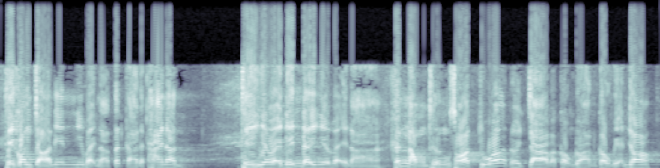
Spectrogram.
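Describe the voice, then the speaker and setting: An older man with a fairly high voice gives a spoken testimony, halting and hesitant, full of small pauses and fillers. His words ring out with a long reverb, as if he stands in a large church hall. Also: a little mellow.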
